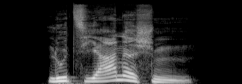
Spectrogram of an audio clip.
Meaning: strong dative masculine/neuter singular of lucianisch
- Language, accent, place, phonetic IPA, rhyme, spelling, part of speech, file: German, Germany, Berlin, [luˈt͡si̯aːnɪʃm̩], -aːnɪʃm̩, lucianischem, adjective, De-lucianischem.ogg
